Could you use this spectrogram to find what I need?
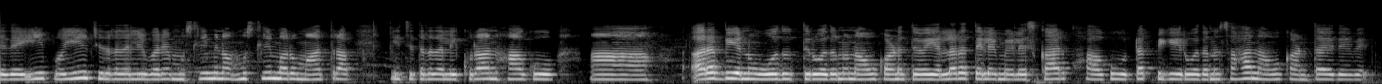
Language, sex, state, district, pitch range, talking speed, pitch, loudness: Kannada, female, Karnataka, Koppal, 235-255 Hz, 125 wpm, 240 Hz, -18 LUFS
